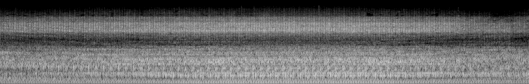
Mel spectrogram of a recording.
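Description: A 2001 second-generation Dodge Ram Cummins diesel pickup with a six-speed idles steadily, a loud, close, even rumble with constant clatter and no voices.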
